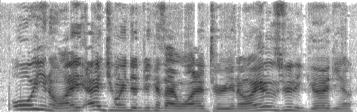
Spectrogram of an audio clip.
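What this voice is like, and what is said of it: Put-on Midwestern Minnesotan accent. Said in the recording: “Midwestern kind of Minnesotan accent.”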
